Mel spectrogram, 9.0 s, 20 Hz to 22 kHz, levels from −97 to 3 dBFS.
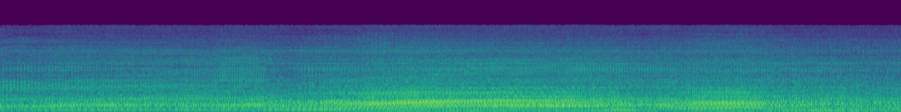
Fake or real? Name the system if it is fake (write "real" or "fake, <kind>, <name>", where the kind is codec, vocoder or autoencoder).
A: real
